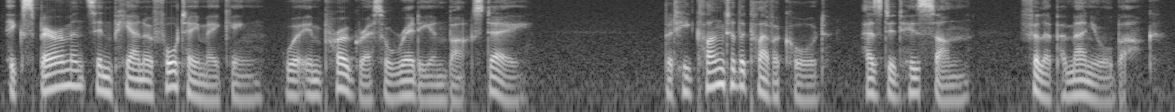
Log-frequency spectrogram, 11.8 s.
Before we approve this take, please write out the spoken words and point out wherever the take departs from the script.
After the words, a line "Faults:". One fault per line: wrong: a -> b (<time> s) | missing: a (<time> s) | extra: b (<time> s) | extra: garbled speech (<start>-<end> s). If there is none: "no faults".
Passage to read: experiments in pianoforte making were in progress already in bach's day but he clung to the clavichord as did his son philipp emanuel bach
experiments in pianoforte making were in progress already in bach's day but he clung to the clavichord as did his son philipp emanuel bach
Faults:
no faults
